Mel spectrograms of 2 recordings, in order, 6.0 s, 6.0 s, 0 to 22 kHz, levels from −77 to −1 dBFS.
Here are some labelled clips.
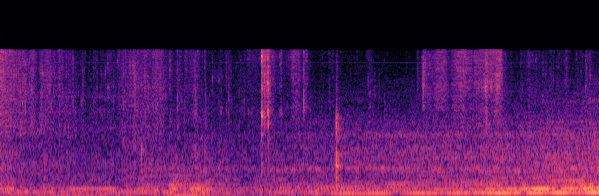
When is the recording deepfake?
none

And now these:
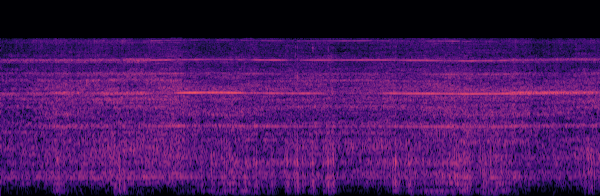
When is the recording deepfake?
0.0-1.5 (vocoder, WaveNeXt); 5.1-6.0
